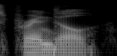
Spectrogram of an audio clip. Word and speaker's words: PRNDL: sometimes called the PRNDL pronounced as Prindle regardless of the actual letters or numbers used gear shifting on a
